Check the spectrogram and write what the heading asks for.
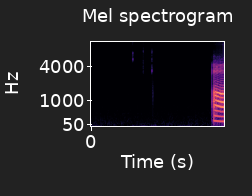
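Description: Near silence with two faint clicks about half a second apart, then a voice starts speaking with an "um" near the end.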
